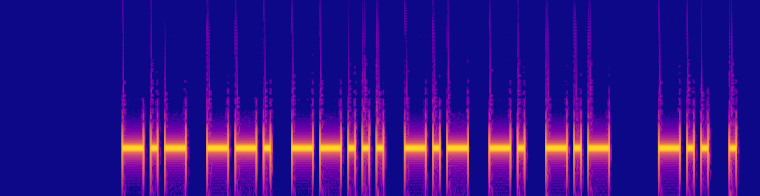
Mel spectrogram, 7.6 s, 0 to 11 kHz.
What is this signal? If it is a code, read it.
Morse code, heard as a keyed tone, about 17 wpm, 700 Hz. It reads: KG7KNK DE
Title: USA Callsign DE Callsign - 6 Characters - 17wpm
